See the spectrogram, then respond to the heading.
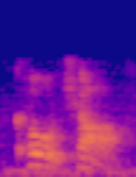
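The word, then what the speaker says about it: כֹּחָהּ: Oh, Kochah. How do you spell that? K-O-C-H-A-H.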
